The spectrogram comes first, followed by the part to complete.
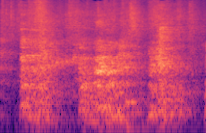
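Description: Two pet dogs playing rough with each other, giving a few short barks and yips.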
